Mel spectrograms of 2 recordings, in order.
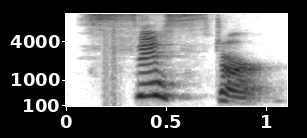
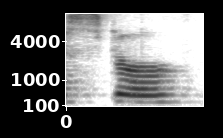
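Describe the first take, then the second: First: The first vowel is a short I sound. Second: The first vowel is a long I sound. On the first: The speaker calls it right. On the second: The speaker calls it wrong.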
